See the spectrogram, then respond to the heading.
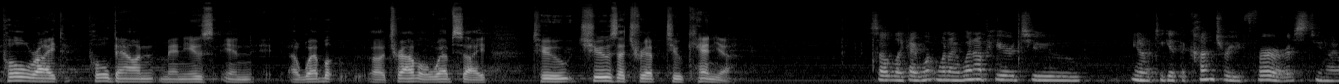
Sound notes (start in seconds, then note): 9.0 voiceover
